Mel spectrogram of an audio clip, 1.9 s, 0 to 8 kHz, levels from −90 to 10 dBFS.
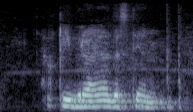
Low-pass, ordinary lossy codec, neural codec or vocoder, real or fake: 7.2 kHz; AAC, 32 kbps; none; real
